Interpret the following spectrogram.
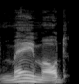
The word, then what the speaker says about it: Mamod: By the way, I'm going to refer to this as a Mamod steamroller. I know the real pronunciation is Mamod, and unless I'm completely wrong, any word in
